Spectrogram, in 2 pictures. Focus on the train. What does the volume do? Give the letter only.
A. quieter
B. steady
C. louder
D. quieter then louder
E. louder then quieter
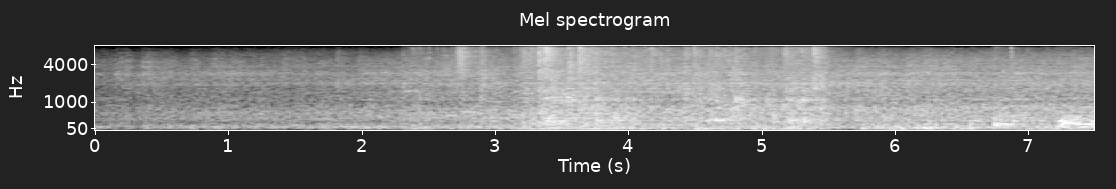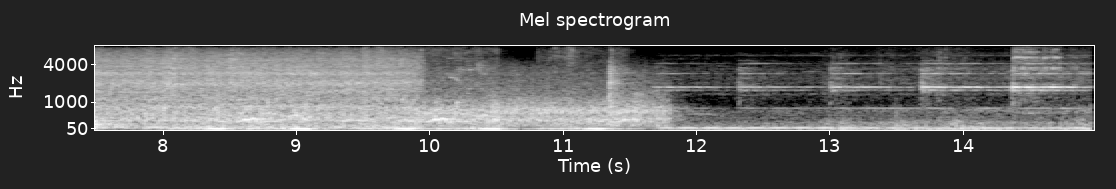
E.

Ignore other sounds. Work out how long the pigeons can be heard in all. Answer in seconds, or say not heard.
9 s.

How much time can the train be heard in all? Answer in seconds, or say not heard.
15 s.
